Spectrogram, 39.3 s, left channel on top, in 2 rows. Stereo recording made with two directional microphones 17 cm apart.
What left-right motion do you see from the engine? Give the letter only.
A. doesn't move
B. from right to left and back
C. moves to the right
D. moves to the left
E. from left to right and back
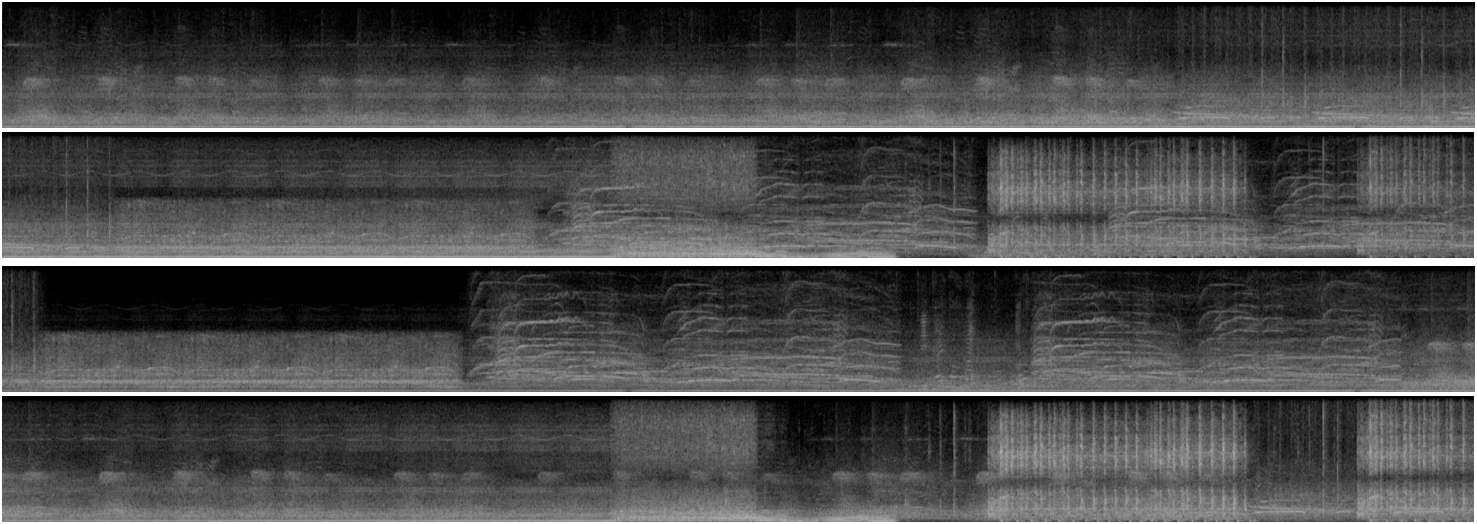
C.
